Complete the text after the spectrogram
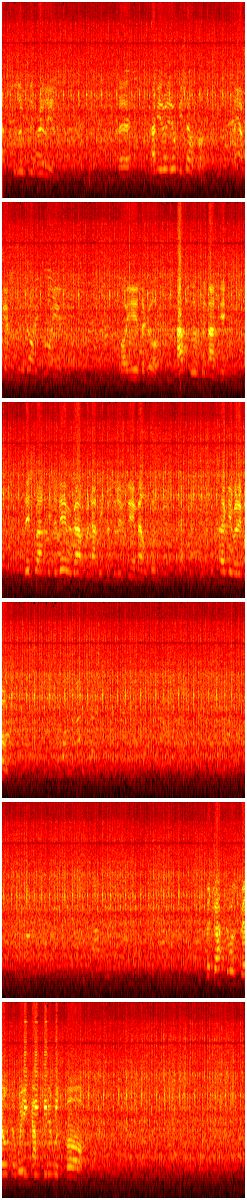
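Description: Tractor engines rumble steadily nearby.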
